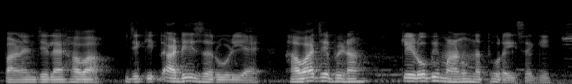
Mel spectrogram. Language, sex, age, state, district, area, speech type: Sindhi, male, 18-30, Gujarat, Kutch, urban, spontaneous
